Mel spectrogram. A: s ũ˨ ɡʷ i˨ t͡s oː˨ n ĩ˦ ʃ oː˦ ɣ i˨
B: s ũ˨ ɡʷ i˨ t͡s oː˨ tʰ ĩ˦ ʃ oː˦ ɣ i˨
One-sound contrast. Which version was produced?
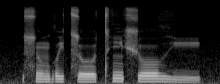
B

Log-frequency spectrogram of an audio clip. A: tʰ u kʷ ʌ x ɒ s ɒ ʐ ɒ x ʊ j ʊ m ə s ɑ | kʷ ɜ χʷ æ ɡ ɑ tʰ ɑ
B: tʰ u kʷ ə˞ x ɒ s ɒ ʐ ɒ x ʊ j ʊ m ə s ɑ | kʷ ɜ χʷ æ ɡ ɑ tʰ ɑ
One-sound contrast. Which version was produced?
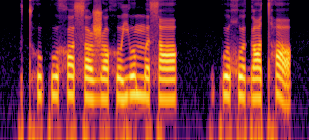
A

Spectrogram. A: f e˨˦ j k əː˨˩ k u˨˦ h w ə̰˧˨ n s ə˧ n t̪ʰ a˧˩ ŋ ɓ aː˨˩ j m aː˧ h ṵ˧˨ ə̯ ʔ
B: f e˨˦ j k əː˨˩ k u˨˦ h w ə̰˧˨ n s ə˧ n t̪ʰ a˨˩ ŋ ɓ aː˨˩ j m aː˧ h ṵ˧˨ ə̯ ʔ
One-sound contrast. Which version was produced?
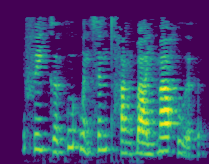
B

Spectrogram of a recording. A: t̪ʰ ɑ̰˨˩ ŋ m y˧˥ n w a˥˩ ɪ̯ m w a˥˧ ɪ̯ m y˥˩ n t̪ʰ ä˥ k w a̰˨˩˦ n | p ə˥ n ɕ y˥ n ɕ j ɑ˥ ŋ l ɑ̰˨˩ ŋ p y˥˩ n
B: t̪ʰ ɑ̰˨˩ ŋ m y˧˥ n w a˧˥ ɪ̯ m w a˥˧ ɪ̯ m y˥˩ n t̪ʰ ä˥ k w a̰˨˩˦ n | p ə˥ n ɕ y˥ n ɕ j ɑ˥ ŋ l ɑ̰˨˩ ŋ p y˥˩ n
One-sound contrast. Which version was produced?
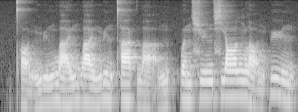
B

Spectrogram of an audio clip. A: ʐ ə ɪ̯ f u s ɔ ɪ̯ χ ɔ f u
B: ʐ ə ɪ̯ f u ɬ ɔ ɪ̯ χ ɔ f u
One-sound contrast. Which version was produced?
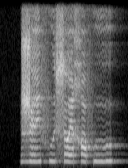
A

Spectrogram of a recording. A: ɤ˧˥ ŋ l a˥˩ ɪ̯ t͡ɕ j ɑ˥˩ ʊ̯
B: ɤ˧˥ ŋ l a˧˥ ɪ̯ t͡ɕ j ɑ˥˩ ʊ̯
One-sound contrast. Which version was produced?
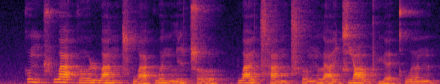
B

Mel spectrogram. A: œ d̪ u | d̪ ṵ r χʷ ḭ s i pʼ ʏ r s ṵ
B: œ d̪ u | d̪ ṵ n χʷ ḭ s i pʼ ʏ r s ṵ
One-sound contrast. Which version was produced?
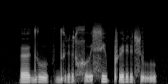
A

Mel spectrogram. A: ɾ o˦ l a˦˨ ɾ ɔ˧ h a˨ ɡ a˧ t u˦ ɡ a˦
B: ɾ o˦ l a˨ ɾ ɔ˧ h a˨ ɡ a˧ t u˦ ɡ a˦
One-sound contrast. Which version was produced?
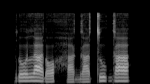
A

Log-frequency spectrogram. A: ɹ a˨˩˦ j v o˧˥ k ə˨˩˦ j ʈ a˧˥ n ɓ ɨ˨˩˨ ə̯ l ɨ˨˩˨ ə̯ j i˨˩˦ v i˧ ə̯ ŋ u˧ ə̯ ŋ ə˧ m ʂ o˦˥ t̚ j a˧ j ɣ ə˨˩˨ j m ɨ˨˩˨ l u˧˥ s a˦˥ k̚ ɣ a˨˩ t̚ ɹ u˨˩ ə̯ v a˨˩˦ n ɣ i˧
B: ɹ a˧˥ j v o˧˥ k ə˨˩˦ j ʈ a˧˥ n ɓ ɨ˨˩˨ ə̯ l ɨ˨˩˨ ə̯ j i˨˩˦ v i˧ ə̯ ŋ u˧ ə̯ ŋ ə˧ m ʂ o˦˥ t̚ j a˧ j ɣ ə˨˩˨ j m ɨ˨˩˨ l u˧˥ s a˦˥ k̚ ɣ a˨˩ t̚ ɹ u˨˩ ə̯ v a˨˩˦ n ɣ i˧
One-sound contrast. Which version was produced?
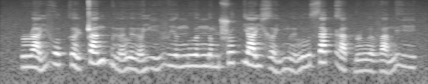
A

